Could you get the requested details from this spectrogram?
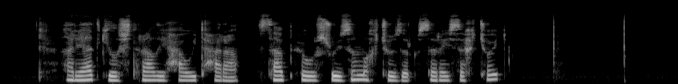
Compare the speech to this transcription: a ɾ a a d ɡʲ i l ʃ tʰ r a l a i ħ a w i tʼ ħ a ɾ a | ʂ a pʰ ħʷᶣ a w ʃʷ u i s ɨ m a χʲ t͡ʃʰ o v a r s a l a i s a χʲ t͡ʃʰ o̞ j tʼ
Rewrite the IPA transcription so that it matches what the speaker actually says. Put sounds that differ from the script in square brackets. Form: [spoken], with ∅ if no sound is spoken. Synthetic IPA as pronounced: a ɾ [i] a d ɡʲ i l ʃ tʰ r a l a i ħ a w i tʼ ħ a ɾ a | [s] a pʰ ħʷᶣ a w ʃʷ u i [z] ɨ m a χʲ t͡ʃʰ o [z] a r s a [ɾ] a i s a χʲ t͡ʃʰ o̞ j tʼ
